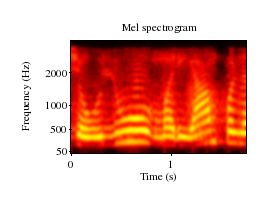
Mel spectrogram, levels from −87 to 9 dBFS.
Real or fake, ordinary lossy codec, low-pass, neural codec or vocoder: real; AAC, 16 kbps; 3.6 kHz; none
